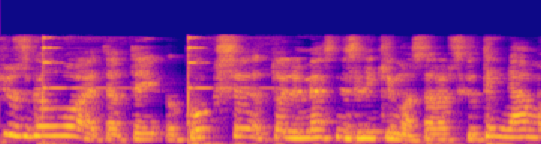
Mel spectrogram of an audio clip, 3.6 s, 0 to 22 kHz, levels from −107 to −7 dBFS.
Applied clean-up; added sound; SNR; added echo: classical method WPE with log-MMSE.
